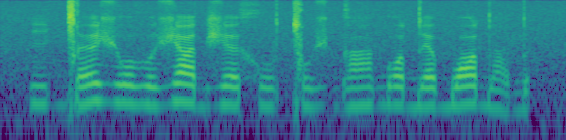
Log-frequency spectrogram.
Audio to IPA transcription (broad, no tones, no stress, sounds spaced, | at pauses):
i ɡ͡ǀ ɛ ʒ o ð ʊ ʒ a d ʒ ɛ x o̤ ǀ o̤ ʒ ɡ a̤ ɡ ɔ d ɛ b ɒ d a̤ d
